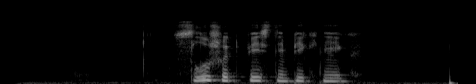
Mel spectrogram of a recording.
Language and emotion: Russian, neutral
